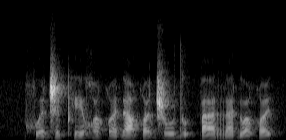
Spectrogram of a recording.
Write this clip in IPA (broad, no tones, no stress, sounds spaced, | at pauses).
χʷ ɛ ɖ͡ʐ e pʰ e ʁʷ e qʷ e ɗ a qʷ ɛ ɖ͡ʐ o d o ʔ p a r a ɗ o qʷ i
